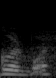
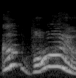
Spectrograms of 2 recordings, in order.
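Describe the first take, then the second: First: It is said flatly, without enthusiasm. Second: It is said warmly, with excited enthusiasm. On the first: The praise sounds half-hearted. The speaker calls it wrong. "some people just say" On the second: The praise sounds genuine and rewarding. The speaker calls it right. "you have to know how to change your tone"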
